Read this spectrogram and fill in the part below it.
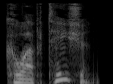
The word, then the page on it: co-optation: British English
